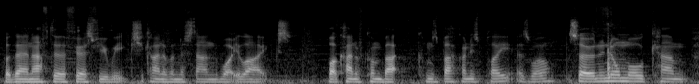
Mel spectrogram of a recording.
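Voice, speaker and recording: Relaxed English chef, flat low-key voice. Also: male voice, a little fast, over music. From England. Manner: relaxed, rambling with many fillers. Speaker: performance chef. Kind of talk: interview answers. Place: modern home kitchen indoors.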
